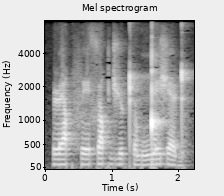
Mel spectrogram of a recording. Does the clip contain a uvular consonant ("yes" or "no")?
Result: yes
